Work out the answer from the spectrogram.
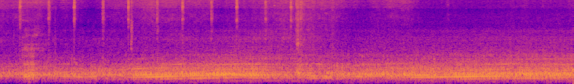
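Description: Car engine heard from inside the cabin while driving, its pitch rising, dipping about four seconds in, then rising again. Scattered light clicks sound over it during the first few seconds.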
